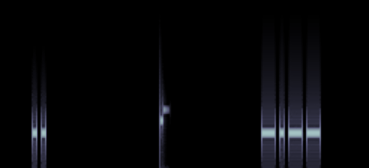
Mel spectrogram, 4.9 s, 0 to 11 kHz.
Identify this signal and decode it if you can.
Morse code, heard as a keyed tone, about 20 wpm, 700 Hz. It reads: I Y
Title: Single Letters - Phonetic Pronunciation 20wpm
